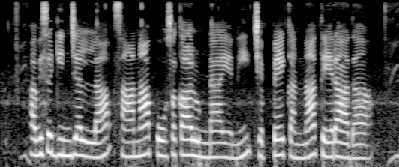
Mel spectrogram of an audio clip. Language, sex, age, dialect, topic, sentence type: Telugu, female, 18-24, Southern, agriculture, statement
